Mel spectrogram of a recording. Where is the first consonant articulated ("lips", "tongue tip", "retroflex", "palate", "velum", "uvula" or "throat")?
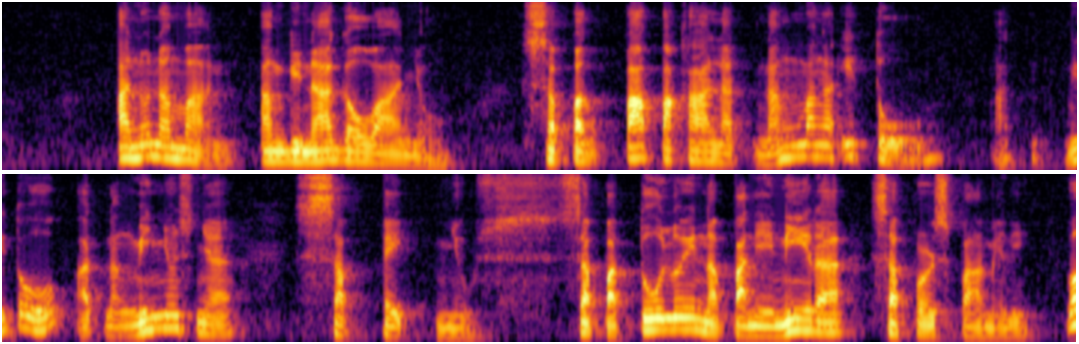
throat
